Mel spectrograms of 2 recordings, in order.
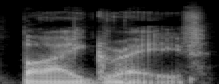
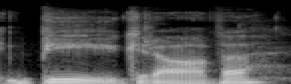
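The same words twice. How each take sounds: First: The name is pronounced in an English way. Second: The name is pronounced in a Norwegian way. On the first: "the English pronunciation, which is Bygrave" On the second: "the Norwegians would sometimes say Bygrave"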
